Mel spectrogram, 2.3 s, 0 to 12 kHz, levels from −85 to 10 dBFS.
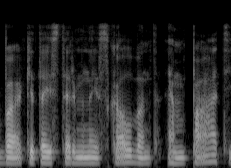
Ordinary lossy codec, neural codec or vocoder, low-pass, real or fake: Opus, 64 kbps; none; 7.2 kHz; real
